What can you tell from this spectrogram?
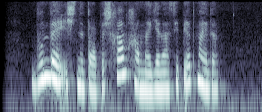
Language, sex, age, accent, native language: Uzbek, female, 30-39, Samarqand, Uzbek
